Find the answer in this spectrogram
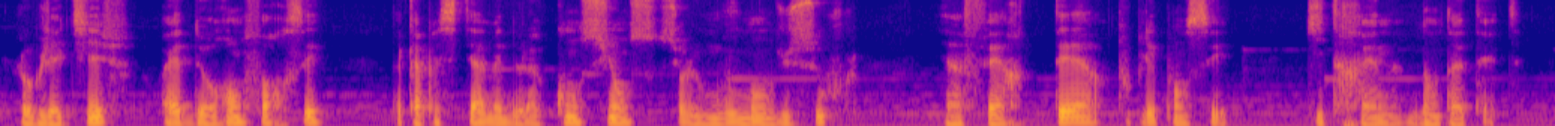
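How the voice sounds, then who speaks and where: Calm, fairly slow man's voice, fairly low in pitch with ordinary pitch variation, over music in the background. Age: 20s. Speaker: breathwork guide. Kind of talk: guided breathing meditation. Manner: calm, slow, instructive.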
